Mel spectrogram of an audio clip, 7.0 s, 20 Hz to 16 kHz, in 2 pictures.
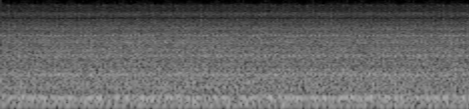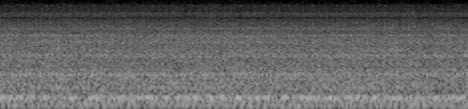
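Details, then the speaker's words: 2003 Chevy Suburban (GMT800) after AC clutch replacement for a shorted clutch coil blowing the fuse: steady idle with AC running, original compressor quiet with no knocking or grinding. "It's a good compressor. Maybe slightly, but it definitely is not noisy. That's why I didn't want to replace it."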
